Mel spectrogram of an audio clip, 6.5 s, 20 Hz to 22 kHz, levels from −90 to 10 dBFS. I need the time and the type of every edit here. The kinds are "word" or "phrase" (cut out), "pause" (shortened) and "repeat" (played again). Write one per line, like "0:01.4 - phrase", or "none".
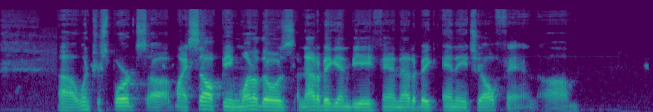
0:02.9 - word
